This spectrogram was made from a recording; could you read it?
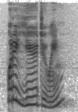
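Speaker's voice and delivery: genuinely curious and interested. Demonstrating inflection in an example dialogue: curious question. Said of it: "asking a question, being curious and interested".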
